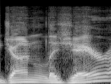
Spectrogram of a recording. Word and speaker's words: Legere: I'm not sure how you say his name. It's L-E-G-E-R-E. John Legere, I think.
